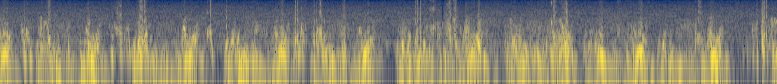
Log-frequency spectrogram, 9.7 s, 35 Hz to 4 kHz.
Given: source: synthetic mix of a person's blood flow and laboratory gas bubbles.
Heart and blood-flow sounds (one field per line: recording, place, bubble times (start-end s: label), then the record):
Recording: Doppler ultrasound of blood flow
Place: precordium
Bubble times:
0.24-0.42 s: bubbles
0.47-0.71 s: bubbles
0.83-0.91 s: bubbles
1.30-1.90 s: bubbles
2.56-2.69 s: bubbles
2.79-2.88 s: bubbles
3.14-3.24 s: bubbles
3.64-3.85 s: bubbles
3.88-4.10 s: bubbles
4.24-4.34 s: bubbles
4.98-5.10 s: bubbles
5.15-5.78 s: bubbles
6.29-6.55 s: bubbles
6.59-7.20 s: bubbles
7.71-7.77 s: bubbles
7.79-7.96 s: bubbles
8.67-8.84 s: bubbles
9.28-9.73 s: bubbles
From the record:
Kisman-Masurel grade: 242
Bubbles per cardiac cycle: several, 3 to 8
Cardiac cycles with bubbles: 100%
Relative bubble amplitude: moderate (0.250 to 0.450)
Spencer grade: 3 (all of the cardiac periods contain showers or single bubble signals, but not dominating or overriding the cardiac motion signals)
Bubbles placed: only in the low amplitude regions of the cardiac cycle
